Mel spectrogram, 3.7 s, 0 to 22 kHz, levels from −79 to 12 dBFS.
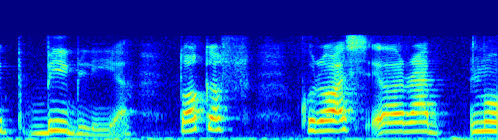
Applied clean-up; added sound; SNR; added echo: none; none; none; none.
